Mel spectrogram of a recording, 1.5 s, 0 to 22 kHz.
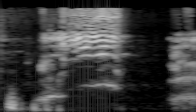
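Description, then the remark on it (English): Loud grunts from big farm pigs, averaging about 600 pounds each, quickly give way to a high, strained squeal, then after a brief pause another squeal starts up. “These are farm pigs.”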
